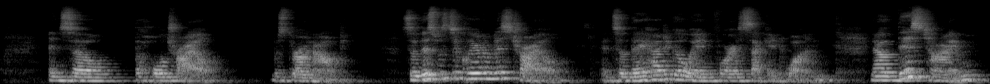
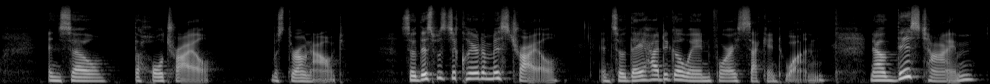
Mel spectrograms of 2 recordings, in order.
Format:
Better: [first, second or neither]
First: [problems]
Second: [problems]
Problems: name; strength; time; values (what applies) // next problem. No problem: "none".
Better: second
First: room echo; noticeable; dies away in 0.5 s // off-mic speech; far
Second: none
